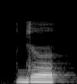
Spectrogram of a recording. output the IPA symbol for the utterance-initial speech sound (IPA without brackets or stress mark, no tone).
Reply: ɡʲ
